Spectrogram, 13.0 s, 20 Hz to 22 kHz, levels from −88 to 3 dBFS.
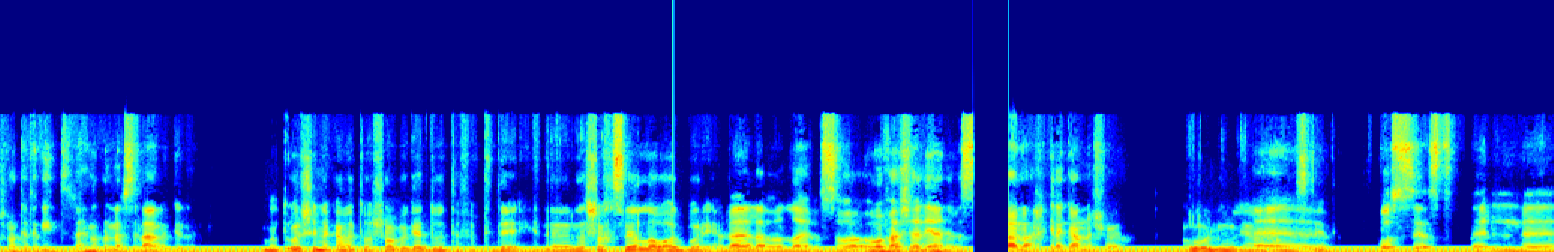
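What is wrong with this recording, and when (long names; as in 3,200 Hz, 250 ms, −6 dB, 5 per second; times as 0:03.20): mains buzz 50 Hz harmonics 10 −26 dBFS
0:05.61: click −6 dBFS
0:08.11–0:08.41: drop-out 296 ms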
